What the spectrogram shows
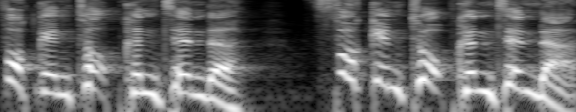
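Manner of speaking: put-on slight British accent. Watching a fight, speaker mimics a fighter's line; slight british accent imitation. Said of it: "a little teeny tiny British accent".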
